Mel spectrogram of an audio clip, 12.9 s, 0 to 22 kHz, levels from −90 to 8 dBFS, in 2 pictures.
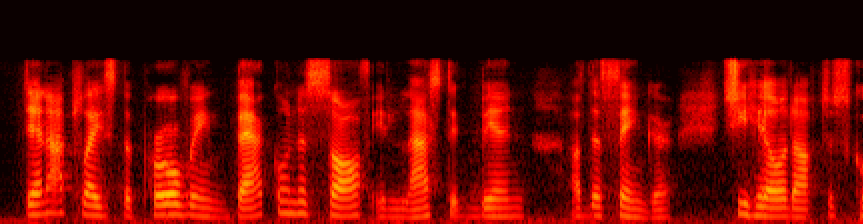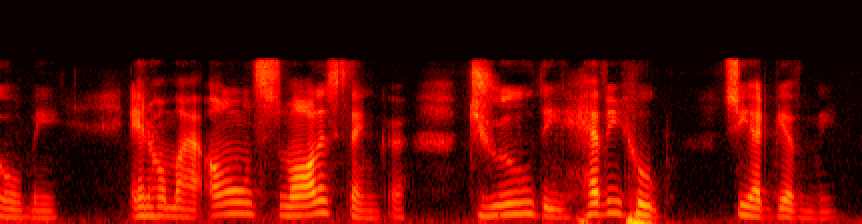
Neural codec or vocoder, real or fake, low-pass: codec, 16 kHz, 0.8 kbps, ZipCodec; fake; 7.2 kHz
